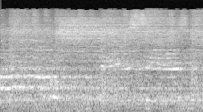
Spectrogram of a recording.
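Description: Loud amplified live pop music filling an arena, recorded from within the crowd.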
